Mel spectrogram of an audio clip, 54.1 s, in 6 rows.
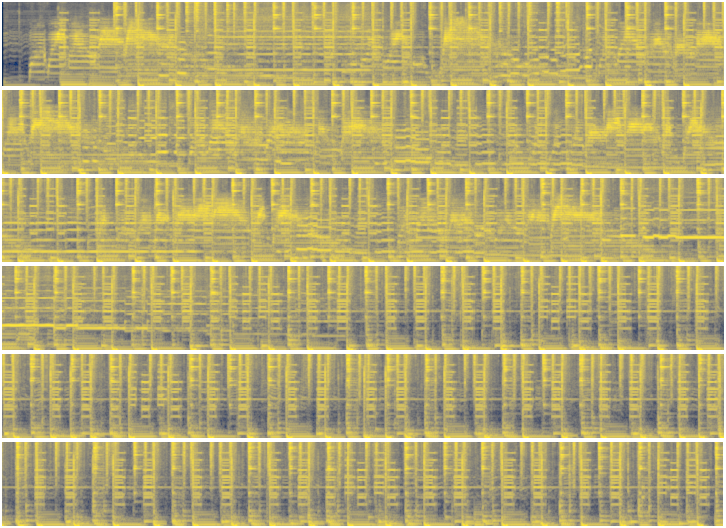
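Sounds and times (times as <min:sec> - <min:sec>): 
Yoruba soul instrumental mix: 0:00.4 - 0:54.1.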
